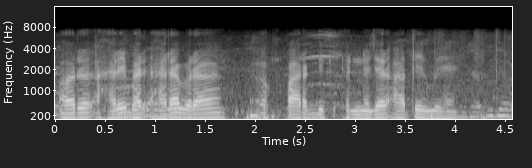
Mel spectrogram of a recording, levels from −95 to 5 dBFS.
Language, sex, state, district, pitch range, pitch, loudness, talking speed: Hindi, male, Chandigarh, Chandigarh, 120-145 Hz, 130 Hz, -18 LUFS, 120 wpm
